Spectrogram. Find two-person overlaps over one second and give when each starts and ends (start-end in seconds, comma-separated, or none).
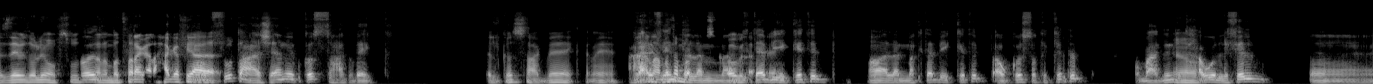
6.3-7.8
